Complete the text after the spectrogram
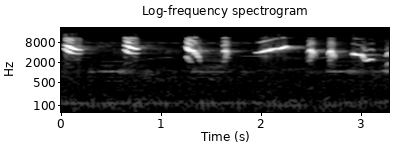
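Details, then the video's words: Excited adult Oriental magpie-robin, caught from the wild, in morning song while dancing: sweet descending whistles, then a long rising whistle and quick chirps in brisk bursts over a soft low hum. "Chòe than Già rừng hót múa CỰC ĐỈNH"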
